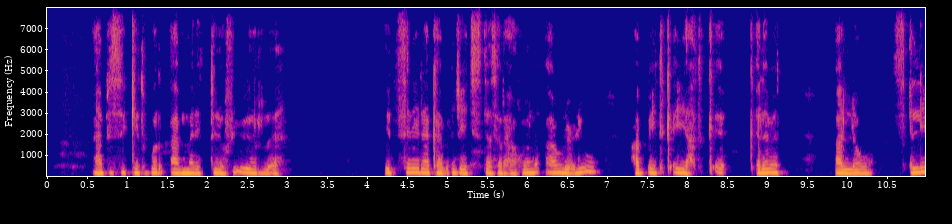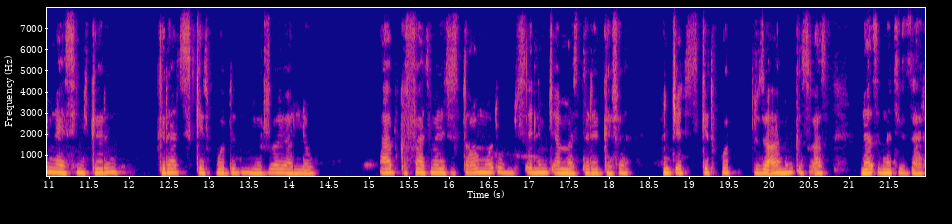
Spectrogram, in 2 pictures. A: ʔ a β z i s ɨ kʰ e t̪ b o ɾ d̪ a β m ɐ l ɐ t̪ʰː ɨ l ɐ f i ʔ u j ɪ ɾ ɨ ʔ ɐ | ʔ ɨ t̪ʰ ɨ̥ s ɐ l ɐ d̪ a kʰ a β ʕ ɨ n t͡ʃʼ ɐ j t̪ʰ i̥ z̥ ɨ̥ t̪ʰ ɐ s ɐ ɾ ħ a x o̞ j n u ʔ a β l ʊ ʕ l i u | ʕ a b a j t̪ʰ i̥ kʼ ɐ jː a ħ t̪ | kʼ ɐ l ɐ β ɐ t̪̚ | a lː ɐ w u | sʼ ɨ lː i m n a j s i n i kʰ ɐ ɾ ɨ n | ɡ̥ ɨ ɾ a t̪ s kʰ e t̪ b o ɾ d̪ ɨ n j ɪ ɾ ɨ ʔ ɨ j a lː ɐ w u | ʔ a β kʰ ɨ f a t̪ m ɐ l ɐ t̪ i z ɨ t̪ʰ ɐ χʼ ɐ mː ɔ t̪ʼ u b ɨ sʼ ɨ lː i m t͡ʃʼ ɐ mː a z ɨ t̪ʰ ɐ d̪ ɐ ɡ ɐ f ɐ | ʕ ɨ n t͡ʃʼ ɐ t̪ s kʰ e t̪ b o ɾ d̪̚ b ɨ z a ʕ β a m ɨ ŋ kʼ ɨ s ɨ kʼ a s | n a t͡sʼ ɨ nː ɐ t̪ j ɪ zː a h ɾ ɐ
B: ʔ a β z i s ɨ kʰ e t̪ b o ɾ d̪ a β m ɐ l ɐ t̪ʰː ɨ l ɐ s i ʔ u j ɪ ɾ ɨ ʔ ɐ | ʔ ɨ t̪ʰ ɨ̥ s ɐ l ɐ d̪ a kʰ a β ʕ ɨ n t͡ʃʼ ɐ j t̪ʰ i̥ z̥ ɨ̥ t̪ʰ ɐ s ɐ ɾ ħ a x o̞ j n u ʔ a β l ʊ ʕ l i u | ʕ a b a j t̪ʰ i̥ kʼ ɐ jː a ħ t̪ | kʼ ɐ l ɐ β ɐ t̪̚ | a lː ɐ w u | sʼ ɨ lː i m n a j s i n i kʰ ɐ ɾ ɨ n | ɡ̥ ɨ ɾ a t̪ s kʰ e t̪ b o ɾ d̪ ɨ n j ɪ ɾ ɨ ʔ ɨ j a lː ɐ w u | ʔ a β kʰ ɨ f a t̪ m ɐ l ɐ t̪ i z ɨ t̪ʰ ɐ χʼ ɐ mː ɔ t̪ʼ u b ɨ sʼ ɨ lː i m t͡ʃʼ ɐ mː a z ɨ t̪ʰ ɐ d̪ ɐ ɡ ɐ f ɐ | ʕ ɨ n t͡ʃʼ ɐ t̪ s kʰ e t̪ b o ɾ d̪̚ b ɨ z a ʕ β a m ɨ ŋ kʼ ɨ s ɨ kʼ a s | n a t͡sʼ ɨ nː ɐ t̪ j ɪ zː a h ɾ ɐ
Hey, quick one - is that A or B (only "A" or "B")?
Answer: A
